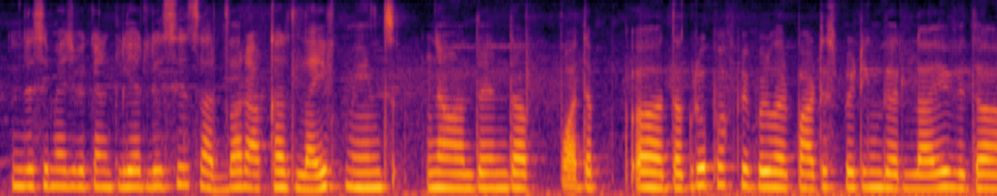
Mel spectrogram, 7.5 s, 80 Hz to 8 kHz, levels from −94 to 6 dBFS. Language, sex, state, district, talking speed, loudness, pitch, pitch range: English, female, Chandigarh, Chandigarh, 185 wpm, -15 LUFS, 225 Hz, 215-235 Hz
